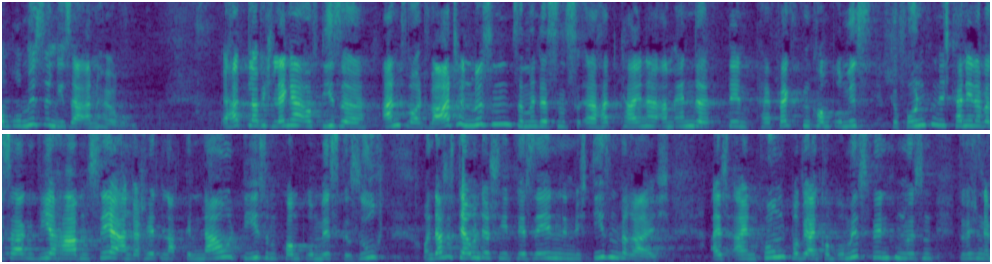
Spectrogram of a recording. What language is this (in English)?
German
